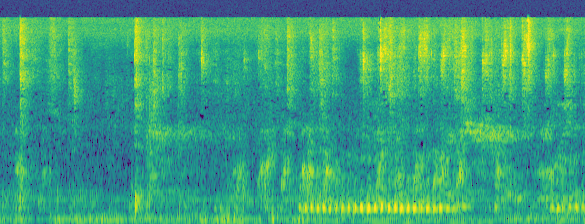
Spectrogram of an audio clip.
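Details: Pet guinea pigs, seven of them, out for indoor floortime exploring a new house; a low, rapidly pulsed rumbling purr lasts about a second and a half, then a shorter burst follows, over constant scuffling and pattering of feet.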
